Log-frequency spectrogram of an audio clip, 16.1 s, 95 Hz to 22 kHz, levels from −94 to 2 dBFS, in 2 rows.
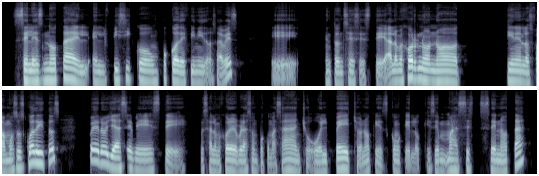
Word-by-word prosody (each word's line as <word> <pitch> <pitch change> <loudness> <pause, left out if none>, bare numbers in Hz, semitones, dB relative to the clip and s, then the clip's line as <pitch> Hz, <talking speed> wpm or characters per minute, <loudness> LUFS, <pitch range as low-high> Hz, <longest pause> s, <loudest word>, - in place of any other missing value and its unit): se 135 - +3
les 130 0 +3
nota 140 +2 +5
el 120 -4 +1
el 125 -2 -4
físico 145 -1 -2
un 125 0 -3
poco 130 0 +3
definido, 120 0 -3
¿sabes? 210 +4 -1 0.5
Eh, - - -6 0.4
entonces, 120 0 -4
este, - - -4
a - - +6
lo 130 - +2
mejor 155 +5 +6
no 145 -3 +4
no 130 -1 +3 0.6
tienen 130 -2 +1
los 120 -1 -1
famosos 120 +5 -1
cuadritos, 200 - +3 0.4
pero 220 -5 +3
ya 150 -5 +5
se 140 0 -3
ve, 120 -2 -2
este, 120 +1 -7 0.2
pues, 125 - -13
a - - -1
lo 115 - -4
mejor 125 +3 +2
el 120 - +4
brazo 115 +2 -2
un 115 - -9
poco - - -11
más 95 +4 -9
ancho, 120 -2 -3
o 110 - -3
el 110 +1 -4
pecho, 135 -5 0
¿no?, 115 +2 -5
que 110 - -7
es 95 - -14
como 115 -2 -6
que - - -7
lo - - -9
que 125 - -17
se 115 - -5
más 120 +1 -3
se 130 0 -7
se 125 - -3
nota, 115 - -1
125 Hz, 195 wpm, -23 LUFS, 120-140 Hz, 0.6 s, a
